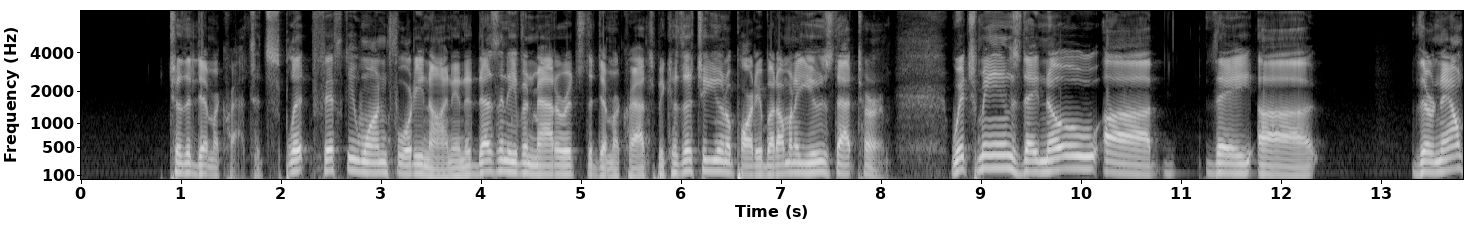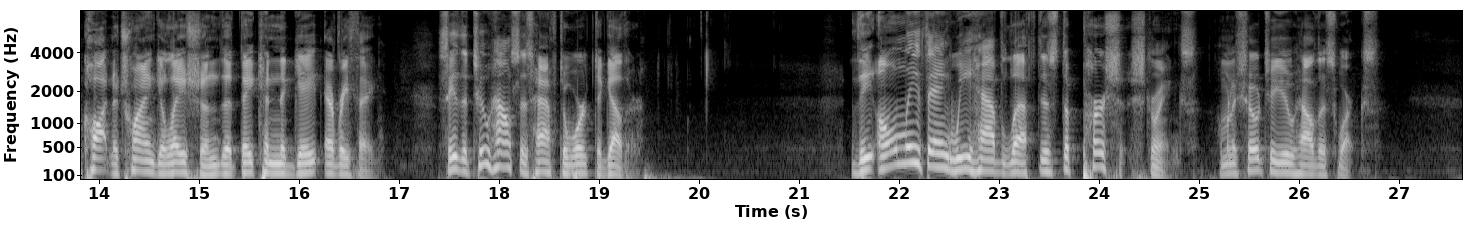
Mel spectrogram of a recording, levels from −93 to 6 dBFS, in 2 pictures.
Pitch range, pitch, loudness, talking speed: 115-150 Hz, 130 Hz, -16 LUFS, 150 wpm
